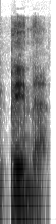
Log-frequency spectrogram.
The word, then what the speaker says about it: poena: Si las vocales a Ee y OE forman diptongo, se pronuncia como e sola. Ejemplo, coelum suena selum. Poena se lee pena.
